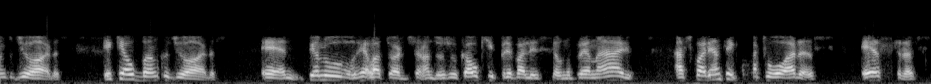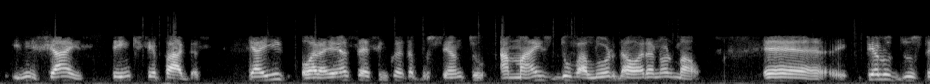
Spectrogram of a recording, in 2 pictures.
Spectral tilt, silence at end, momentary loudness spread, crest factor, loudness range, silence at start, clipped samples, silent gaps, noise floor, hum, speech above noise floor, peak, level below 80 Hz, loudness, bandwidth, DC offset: -5 dB/octave; 0 s; 10 LU; 16 dB; 1 LU; 0 s; under 0.1%; none; -47 dBFS; none; 31 dB; 0 dBFS; -52 dBFS; -16 LUFS; 6.6 kHz; under 0.1%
